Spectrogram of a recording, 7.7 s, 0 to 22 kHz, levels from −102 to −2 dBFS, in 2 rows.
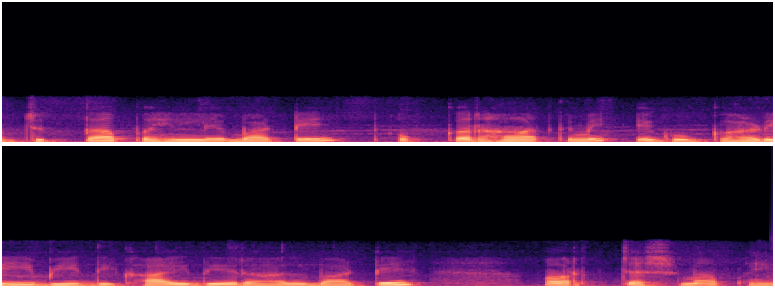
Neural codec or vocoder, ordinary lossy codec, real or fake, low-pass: none; none; real; 7.2 kHz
